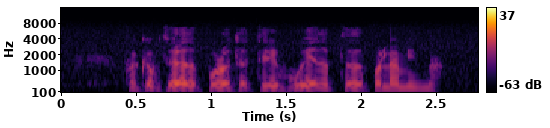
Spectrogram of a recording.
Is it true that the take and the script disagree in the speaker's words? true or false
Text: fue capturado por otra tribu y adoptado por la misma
false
